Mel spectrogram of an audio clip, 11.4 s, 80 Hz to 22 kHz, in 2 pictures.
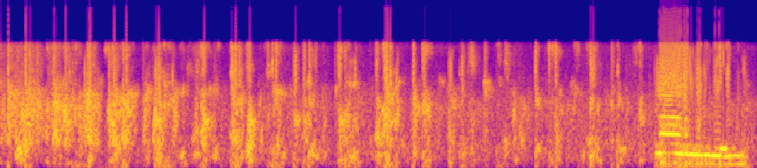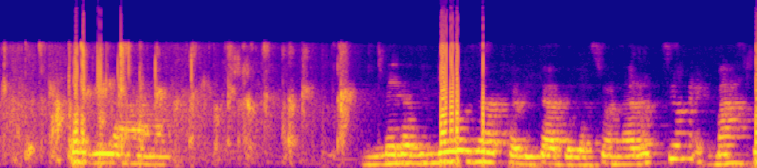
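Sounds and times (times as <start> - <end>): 
audience applause: 0.0 - 8.4
speech: 5.1 - 7.1, 8.4 - 11.3.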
